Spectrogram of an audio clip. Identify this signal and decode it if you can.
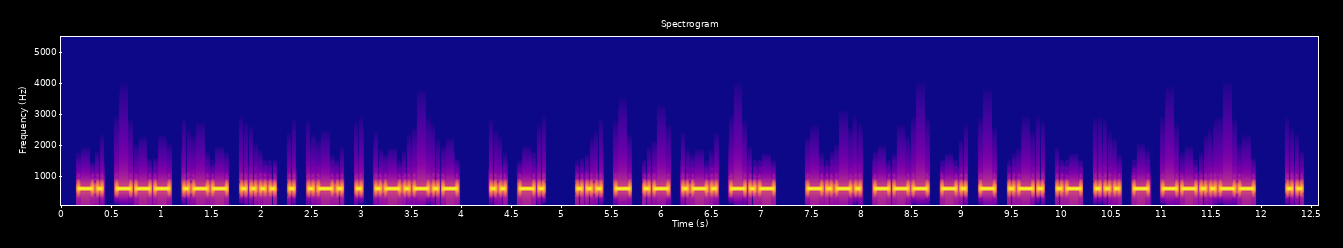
Morse code, heard as a keyed tone, about 25 wpm, 600 Hz. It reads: NOWHERE. IN STARK CONTRAST, I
